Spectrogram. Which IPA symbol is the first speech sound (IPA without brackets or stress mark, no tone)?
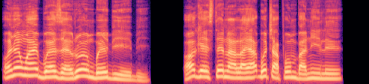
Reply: o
